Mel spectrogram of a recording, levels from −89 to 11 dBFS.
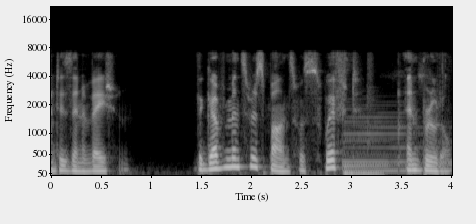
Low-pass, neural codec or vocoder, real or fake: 7.2 kHz; none; real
